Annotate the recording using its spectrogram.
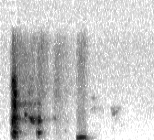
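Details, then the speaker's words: An adult teacher, who mentions having a slight cough during a live class, gives a single sharp, dry cough followed by a short low throaty grunt like clearing the throat. "ഇത്തിരി ചുമയാണ് അതുകൊണ്ടാണ് ബുദ്ധിമുട്ട് കേട്ടോ പറഞ്ഞു തരാനായിട്ട് ഇപ്പൊ ഫാനിന്റെ കാലത്തൊക്കെ ഒത്തിരി ബുദ്ധിമുട്ടുണ്ട് അതുകൊണ്ടാണ് കേട്ടോ"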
